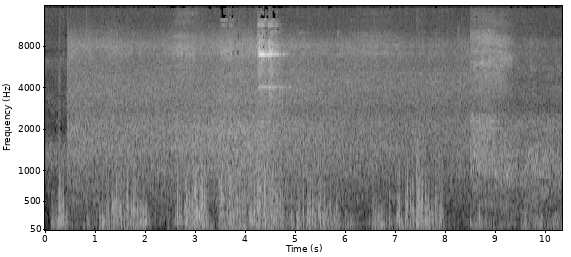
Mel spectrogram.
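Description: Wind buffeting the microphone in irregular low gusts over a steady outdoor rush.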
